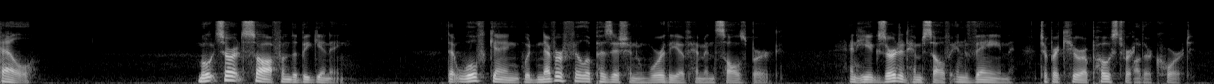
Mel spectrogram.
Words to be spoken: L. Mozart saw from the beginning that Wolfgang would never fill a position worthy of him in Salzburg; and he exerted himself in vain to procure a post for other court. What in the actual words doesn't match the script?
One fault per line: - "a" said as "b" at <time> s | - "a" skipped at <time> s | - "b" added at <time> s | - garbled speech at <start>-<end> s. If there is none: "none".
none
